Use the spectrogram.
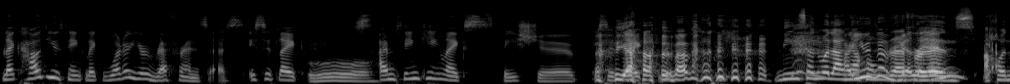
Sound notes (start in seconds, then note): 6.0 laughs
